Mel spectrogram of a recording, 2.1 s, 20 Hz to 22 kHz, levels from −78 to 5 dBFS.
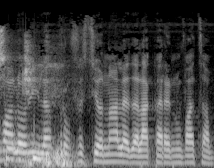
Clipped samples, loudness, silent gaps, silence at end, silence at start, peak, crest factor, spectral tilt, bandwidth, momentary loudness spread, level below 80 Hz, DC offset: under 0.1%; -13 LUFS; none; 0 s; 0 s; 0 dBFS; 12 dB; -5 dB/octave; 15.5 kHz; 7 LU; -40 dBFS; under 0.1%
